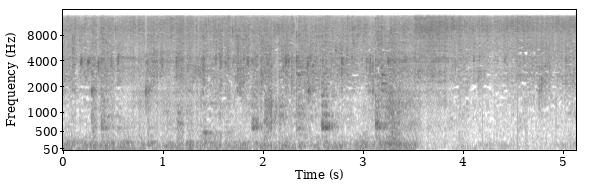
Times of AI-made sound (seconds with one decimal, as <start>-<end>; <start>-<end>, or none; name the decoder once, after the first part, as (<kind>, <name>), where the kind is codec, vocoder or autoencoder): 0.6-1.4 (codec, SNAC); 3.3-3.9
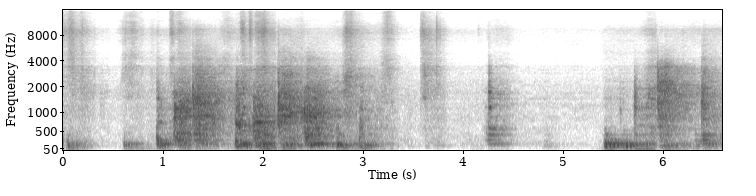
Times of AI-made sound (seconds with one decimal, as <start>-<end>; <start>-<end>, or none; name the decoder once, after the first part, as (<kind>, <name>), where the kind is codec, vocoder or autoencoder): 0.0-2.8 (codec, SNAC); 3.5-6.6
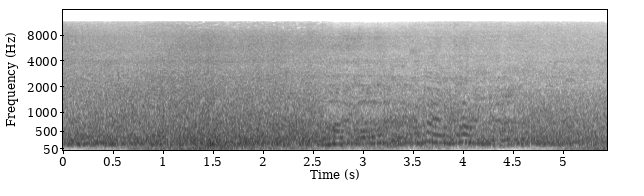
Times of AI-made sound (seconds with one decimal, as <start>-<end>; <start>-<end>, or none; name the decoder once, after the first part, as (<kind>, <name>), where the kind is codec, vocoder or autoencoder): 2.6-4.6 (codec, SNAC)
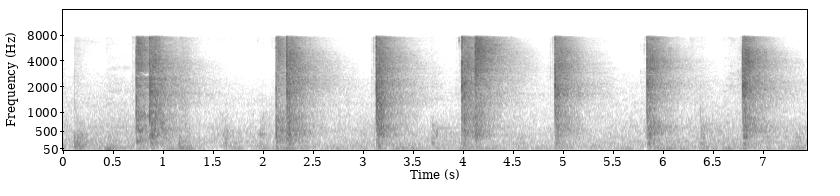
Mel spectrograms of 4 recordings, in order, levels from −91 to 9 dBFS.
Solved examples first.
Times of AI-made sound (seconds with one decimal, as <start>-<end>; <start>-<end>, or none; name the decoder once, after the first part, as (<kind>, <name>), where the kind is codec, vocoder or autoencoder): 1.2-5.6 (codec, SNAC)

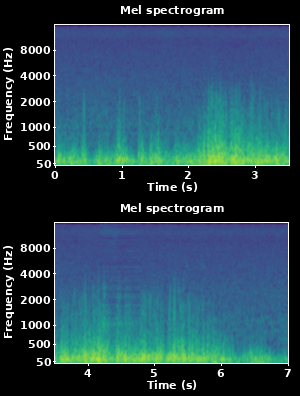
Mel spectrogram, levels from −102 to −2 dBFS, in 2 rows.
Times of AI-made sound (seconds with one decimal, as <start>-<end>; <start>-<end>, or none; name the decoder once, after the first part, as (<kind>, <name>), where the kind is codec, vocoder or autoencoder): 4.2-4.8 (codec, SNAC)

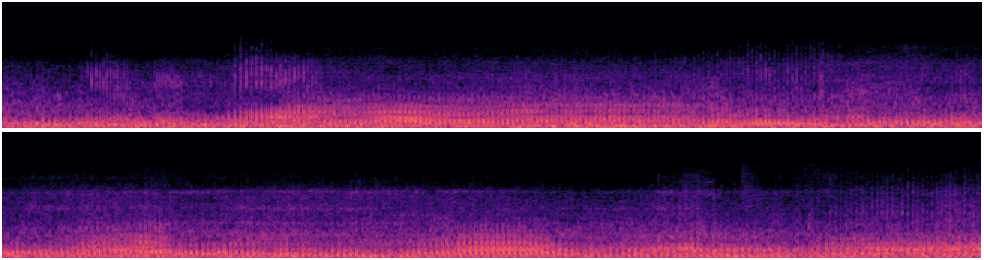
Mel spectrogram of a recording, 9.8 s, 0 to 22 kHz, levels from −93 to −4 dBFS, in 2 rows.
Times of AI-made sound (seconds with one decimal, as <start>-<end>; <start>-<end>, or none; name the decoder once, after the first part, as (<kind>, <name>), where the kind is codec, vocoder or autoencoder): none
